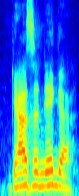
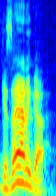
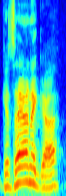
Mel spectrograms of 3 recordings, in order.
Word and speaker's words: Gazzaniga: to say his name Gaza that's wrong is that Gazzaniga yeah I think that's it anyways he did some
